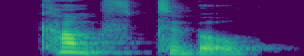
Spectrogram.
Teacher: elision of the vowel after the first stress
